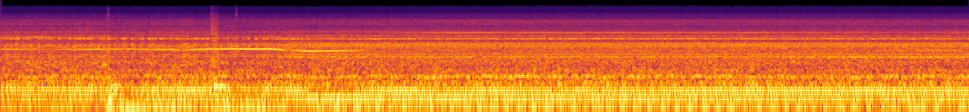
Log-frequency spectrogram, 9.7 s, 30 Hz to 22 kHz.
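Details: Vehicle with a Ripp supercharger: a loud, steady whine near 1 kHz, drifting slightly, over low idle and at crawling speed, only when in gear. Owner suspects a bad blower bearing; unconfirmed.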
